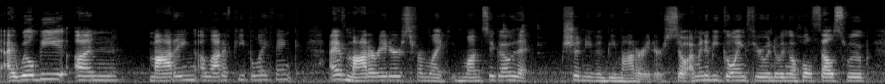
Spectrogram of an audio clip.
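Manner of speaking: ordinary delivery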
